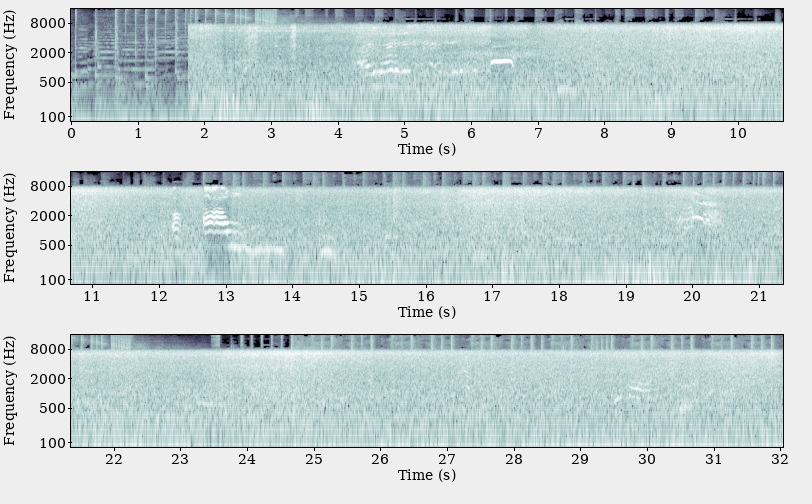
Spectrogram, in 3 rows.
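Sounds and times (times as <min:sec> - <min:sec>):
sea surf on beach: 0:01.8 - 0:32.0
wind on microphone: 0:01.8 - 0:32.0
child brief high vocal sound: 0:04.4 - 0:07.5, 0:12.2 - 0:14.7, 0:19.8 - 0:20.4.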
